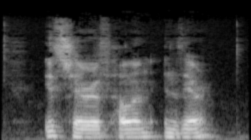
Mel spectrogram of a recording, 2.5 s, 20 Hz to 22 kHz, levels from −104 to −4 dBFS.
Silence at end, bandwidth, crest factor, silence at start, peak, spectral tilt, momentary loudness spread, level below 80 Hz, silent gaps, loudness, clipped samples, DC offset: 0.35 s; 12.5 kHz; 16 dB; 0.45 s; -6 dBFS; -5.5 dB/octave; 11 LU; -56 dBFS; none; -22 LUFS; under 0.1%; under 0.1%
